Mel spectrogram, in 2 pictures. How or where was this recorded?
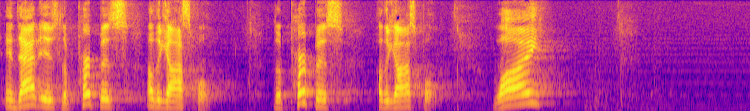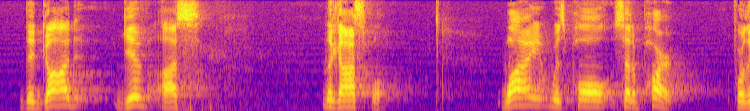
large echoing room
